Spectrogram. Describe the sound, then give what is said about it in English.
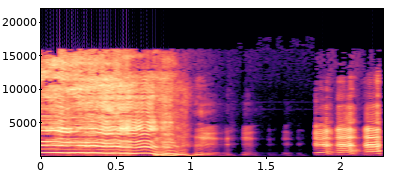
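A voice imitates a horse whinny: a loud, high, quavering cry that wobbles and drops in pitch, followed by a few breathy, whinnying bursts. “That sounds like a horse.”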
